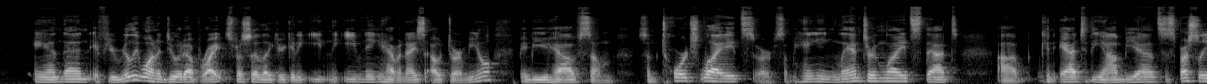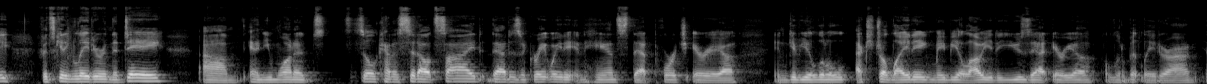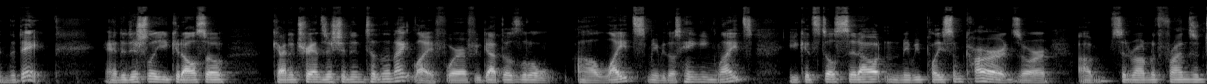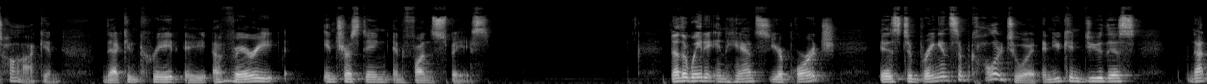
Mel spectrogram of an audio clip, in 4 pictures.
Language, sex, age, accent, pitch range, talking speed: English, male, 20-39, American, 110-130 Hz, 205 wpm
